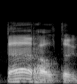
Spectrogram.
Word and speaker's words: Berhalter: Beer är det inte utan det är Berhalter. Det är ett ah, E.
